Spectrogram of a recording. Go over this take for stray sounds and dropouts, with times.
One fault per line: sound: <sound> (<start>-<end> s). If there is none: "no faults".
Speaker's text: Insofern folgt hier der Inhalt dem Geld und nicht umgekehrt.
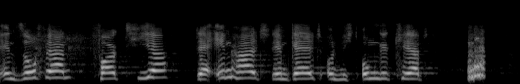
sound: laugh (4.7-4.9 s)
